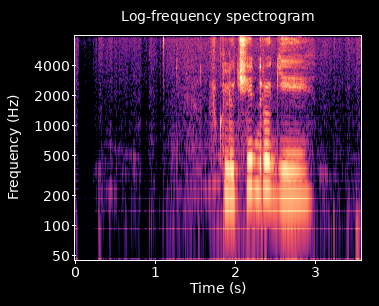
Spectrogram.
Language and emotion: Russian, neutral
